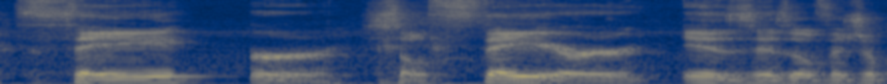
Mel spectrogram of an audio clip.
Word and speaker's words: Thayer: So Thayer is his official pronunciation.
